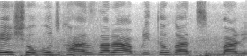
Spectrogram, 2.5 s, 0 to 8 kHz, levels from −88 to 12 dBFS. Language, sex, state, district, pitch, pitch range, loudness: Bengali, female, West Bengal, Dakshin Dinajpur, 260 Hz, 245-275 Hz, -15 LUFS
